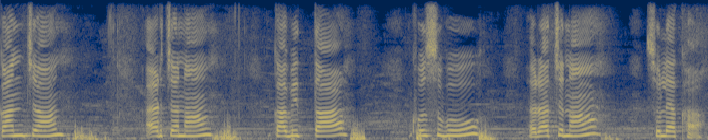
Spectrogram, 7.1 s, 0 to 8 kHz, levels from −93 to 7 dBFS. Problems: constant background noise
